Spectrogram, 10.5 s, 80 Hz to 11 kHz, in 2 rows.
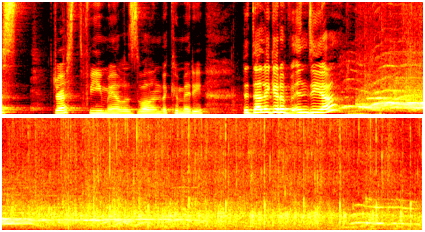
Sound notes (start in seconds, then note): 6.1 loud applause and cheers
